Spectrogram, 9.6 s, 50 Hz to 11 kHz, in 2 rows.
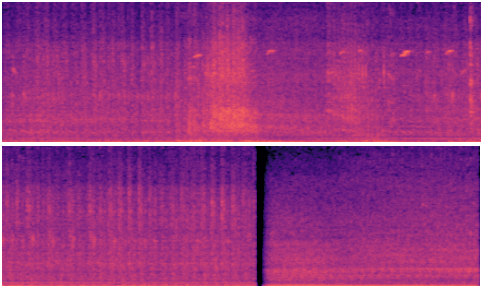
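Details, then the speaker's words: Caterpillar 3208 mechanically injected truck diesel on a cold morning, started with ether after its eight injector lines were cracked to purge air because there was no fuel. Deep, even rumble and clatter: normal idle. "so after about an hour finally got this thing to fire"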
